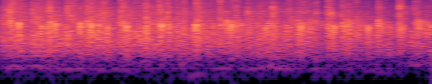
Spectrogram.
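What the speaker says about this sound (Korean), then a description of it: "여러분 박수로 한번 나눕니다." An audience at a lecture applauds, with many hands clapping in a dense, steady patter at close range that holds at an even level for a few seconds.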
